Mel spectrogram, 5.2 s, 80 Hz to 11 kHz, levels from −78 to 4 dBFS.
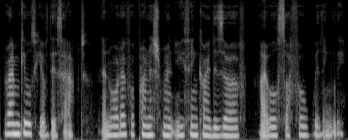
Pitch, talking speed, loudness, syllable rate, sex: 205 Hz, 205 wpm, -22 LUFS, 5.9 syllables/s, female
